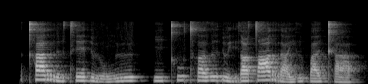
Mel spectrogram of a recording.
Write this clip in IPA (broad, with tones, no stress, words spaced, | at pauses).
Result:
kʰa˦rɨ˨tʰe˧ ɗʉ˨u̯ŋʉ˦ | i˧ kʰu˦tʰɐ˦ðɨ˦ ɗʉ˨rʲu˧tˤa˦ ra˨jɨ˦˨pa˧i̯kʰa˨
